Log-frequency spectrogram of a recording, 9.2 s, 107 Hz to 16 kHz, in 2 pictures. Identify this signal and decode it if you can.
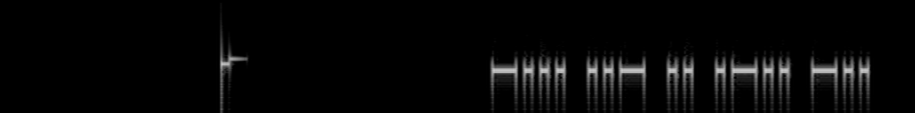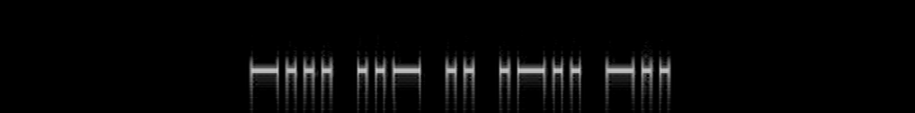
Morse code, heard as a keyed tone, about 29 wpm, 700 Hz. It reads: BUILD BUILD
